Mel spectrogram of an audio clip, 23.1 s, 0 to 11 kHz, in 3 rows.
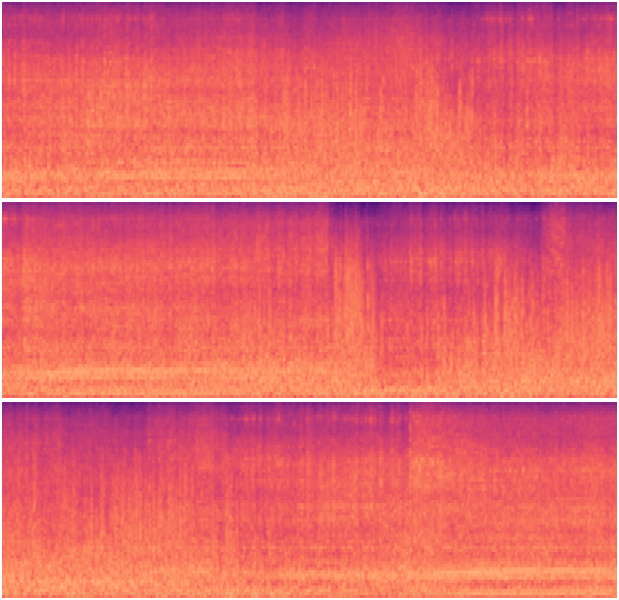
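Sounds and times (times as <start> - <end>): small engine running: 0.0 - 23.0
wind rushing over microphone: 0.0 - 23.0.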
